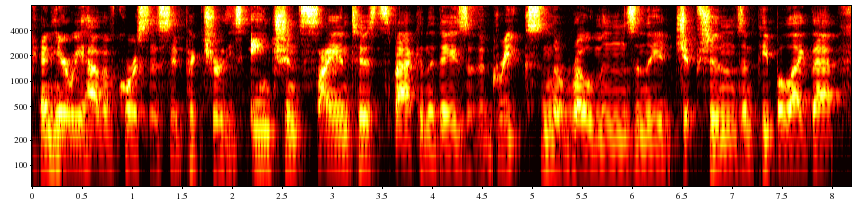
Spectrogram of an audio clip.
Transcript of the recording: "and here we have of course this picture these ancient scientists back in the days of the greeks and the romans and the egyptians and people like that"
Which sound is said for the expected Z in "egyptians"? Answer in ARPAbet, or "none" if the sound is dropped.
Z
